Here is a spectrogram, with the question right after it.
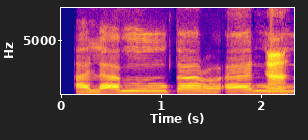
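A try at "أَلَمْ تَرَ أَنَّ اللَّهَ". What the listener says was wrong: Alamnya idhar maci. Jangan idhar, jangan alam. Alam taro. Idhar hukumi mati ya. Alam taro.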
